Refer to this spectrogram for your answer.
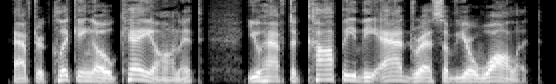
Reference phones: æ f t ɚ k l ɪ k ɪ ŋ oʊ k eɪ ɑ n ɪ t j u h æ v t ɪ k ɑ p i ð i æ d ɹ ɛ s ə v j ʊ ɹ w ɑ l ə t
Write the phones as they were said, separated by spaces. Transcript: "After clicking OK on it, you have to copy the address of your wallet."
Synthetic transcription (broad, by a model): æ f t ɚ k l ɪ k ɪ ŋ oʊ k eɪ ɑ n ɪ t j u h æ f t ɪ k ɑ p i ð i æ d ɹ ɛ s ə v j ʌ ɹ w ɑ l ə t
